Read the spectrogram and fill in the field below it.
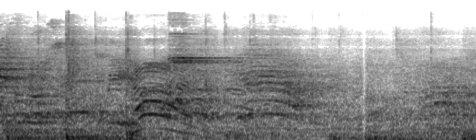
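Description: A volleyball thumps off a player's hands and arms.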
